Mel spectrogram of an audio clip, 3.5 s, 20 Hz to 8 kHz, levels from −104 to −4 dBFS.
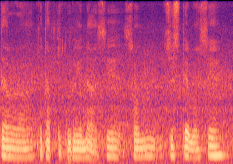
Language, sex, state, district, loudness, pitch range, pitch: Nagamese, male, Nagaland, Dimapur, -17 LUFS, 105-120 Hz, 115 Hz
